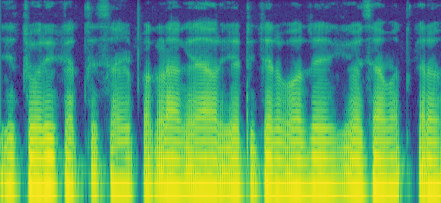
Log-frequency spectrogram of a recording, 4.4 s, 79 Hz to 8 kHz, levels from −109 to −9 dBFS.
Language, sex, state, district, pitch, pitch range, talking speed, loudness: Hindi, male, Chhattisgarh, Kabirdham, 110 Hz, 105-115 Hz, 215 wpm, -16 LUFS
